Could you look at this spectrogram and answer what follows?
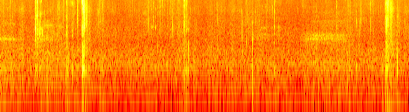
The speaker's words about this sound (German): Jetzt muss ich nur noch einmal am Hals runterschneiden. Und quasi den Schlund mit erwischen.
